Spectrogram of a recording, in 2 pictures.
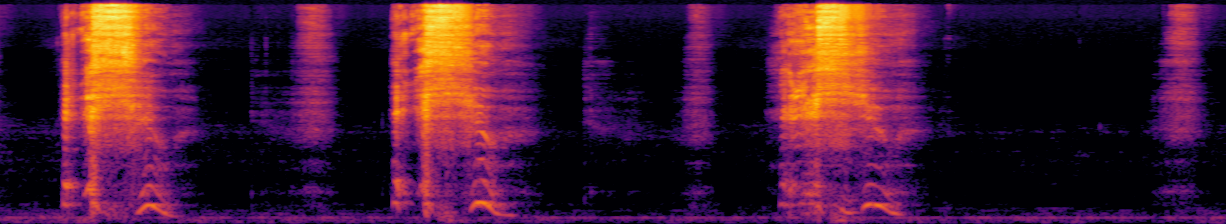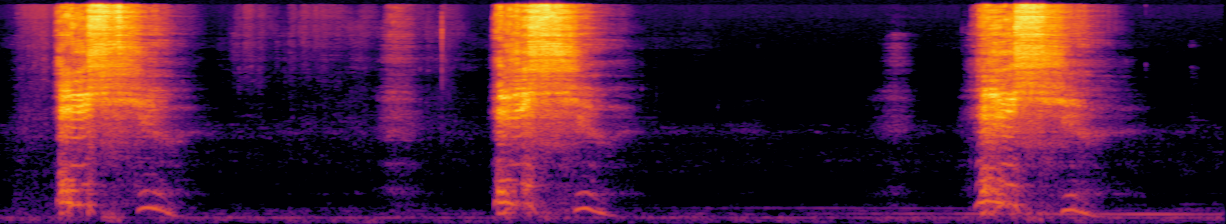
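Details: Harsh sneezing fit induced by chhinkni: six forceful sneezes a few seconds apart, each a sharp burst with a trailing vocal tail.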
